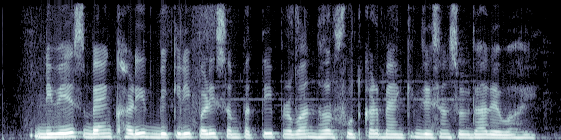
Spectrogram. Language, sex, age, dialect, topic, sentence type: Magahi, female, 31-35, Western, banking, statement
